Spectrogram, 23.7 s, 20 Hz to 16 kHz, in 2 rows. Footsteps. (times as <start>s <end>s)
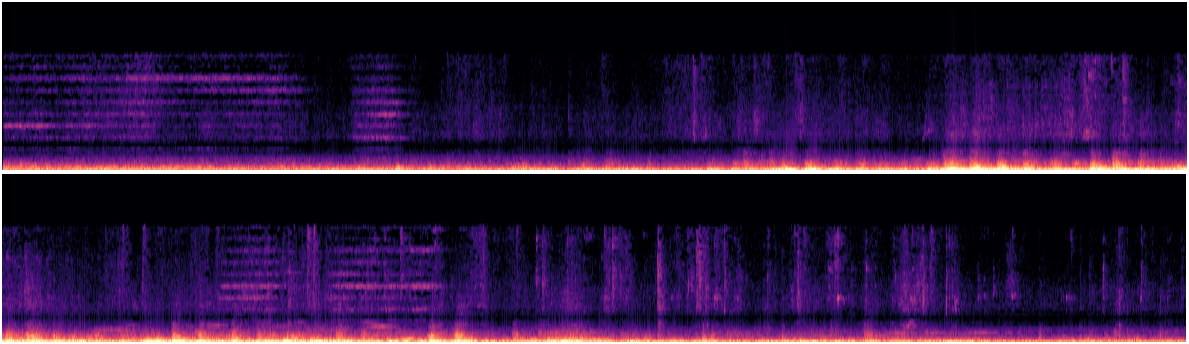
16.9s 23.6s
